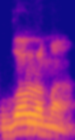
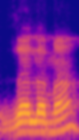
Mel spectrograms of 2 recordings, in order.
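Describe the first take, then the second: First: The first consonant is heavy and full. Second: The first consonant is light and thin. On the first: The speaker calls it right. "दूसरा सही है" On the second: The speaker calls it wrong. "पहले मैं हल्का जा पड़े"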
